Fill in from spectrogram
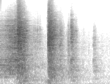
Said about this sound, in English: The doors, Dudley, they're closed.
